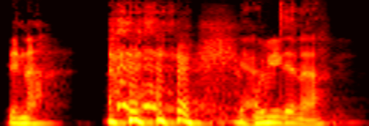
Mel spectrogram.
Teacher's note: You don't say the R as much.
